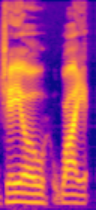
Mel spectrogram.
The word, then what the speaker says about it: Joyita: That's why the J is silent, apparently. It looks like Joyita, Joyita.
